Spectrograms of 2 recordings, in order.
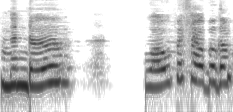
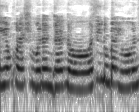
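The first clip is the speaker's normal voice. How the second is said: ordinary talk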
